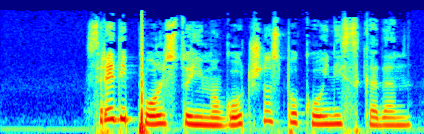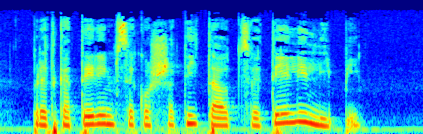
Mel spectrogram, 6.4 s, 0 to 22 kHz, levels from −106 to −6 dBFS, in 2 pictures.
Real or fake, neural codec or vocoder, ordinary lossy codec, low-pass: fake; vocoder, 48 kHz, 128 mel bands, Vocos; MP3, 64 kbps; 19.8 kHz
